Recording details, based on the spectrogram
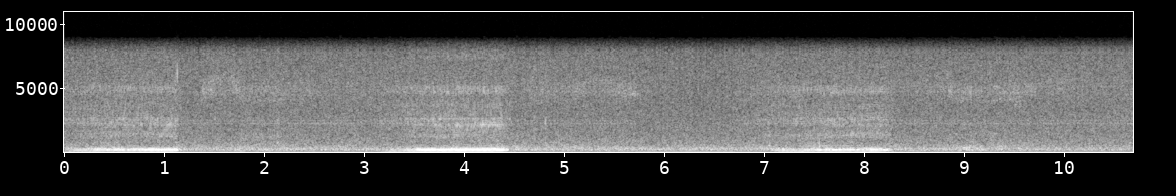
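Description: Three loud, low, rumbling snores about a second long each, roughly 17 a minute, with quiet room noise between them; ordinary snoring.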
